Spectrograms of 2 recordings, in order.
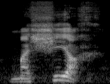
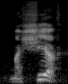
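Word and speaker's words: מָשִׁיחַ: yold and then finally this girl sound that sounds like mashiach okay if a king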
